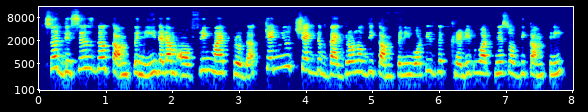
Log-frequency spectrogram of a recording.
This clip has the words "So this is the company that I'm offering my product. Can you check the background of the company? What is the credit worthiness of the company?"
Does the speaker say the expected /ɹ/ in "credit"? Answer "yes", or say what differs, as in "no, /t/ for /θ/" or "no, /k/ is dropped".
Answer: yes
